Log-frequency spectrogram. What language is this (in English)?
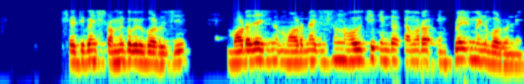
Odia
